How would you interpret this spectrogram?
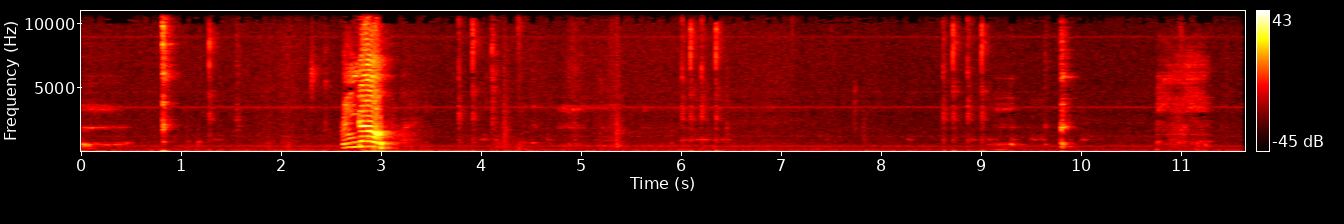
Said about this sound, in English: Is Mummy doing some typing?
